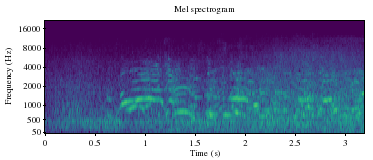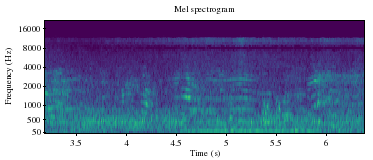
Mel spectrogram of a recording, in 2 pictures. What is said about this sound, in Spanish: Cuando los mares están en calma, todos suenan de forma similar. Pero estas olas empiezan a sonar distintas cuando piensas que estás delante de un auténtico cementerio.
